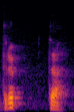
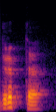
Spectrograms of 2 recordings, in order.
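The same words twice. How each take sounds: First: The p is held in a brief pause. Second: The p runs straight into the t. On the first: The speaker calls it right. "I'm putting a pause there between, as if a pause between the p and the t" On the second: The speaker calls it wrong. "notice I'm not saying dripta"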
